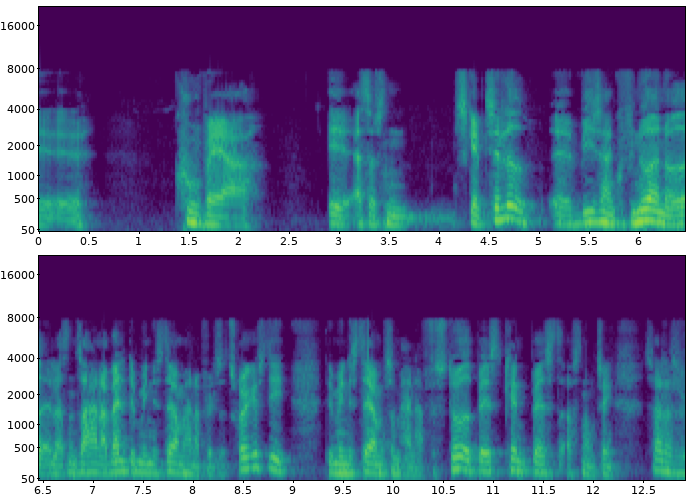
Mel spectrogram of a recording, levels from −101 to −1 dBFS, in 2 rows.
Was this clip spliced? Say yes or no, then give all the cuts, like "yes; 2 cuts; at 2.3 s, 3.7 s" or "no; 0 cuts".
no; 0 cuts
